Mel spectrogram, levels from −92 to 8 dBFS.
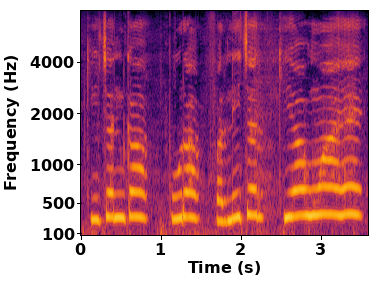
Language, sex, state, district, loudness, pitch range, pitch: Hindi, male, Madhya Pradesh, Dhar, -11 LUFS, 305-345 Hz, 320 Hz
